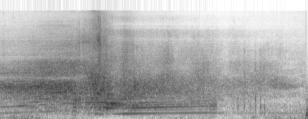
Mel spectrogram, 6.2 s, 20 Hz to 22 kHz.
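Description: A Mini Clubman John Cooper Works ALL4 running on a moorland road: a loud, steady engine and exhaust drone that eases off, followed by a scattering of crackles and pops from the exhaust.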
